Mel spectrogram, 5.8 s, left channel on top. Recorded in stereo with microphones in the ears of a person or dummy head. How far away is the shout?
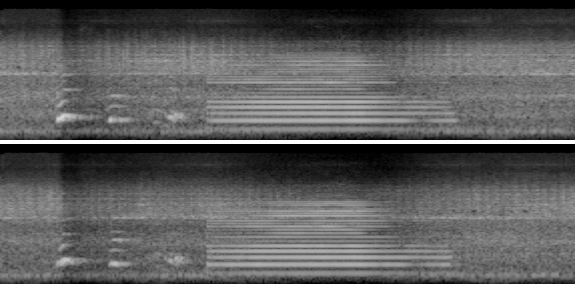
About 0.8 m.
